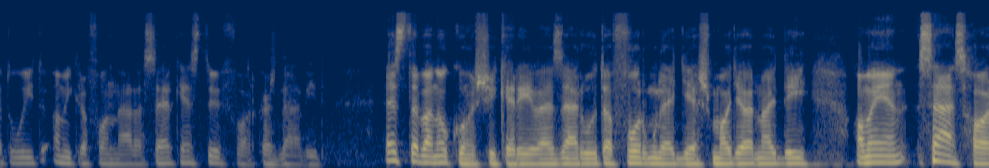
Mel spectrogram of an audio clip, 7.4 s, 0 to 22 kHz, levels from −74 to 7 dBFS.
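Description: No technical fault is present in the signal; the room background and the shift in level around two and a half seconds in, where the talker moves relative to the microphone, belong to the recording itself rather than to the system.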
